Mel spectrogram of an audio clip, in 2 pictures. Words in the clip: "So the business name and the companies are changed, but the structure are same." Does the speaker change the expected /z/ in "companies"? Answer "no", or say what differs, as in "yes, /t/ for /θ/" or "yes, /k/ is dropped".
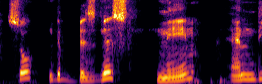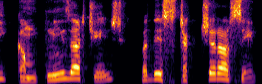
no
